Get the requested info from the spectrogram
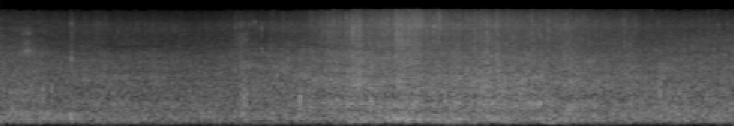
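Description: Small sea waves washing over rocks at the shoreline, a steady rush of surf that swells a little louder about halfway through.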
